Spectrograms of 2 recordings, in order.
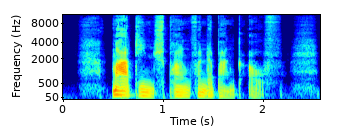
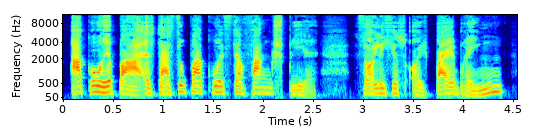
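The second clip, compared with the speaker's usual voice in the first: calling out; 6 semitones higher, 4 dB louder than usual. A narrator's reading. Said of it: "rief Tilda".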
